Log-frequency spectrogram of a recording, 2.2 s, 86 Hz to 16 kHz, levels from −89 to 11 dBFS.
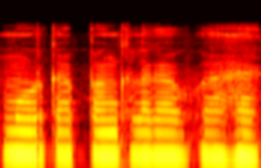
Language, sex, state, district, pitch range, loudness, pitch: Hindi, male, Bihar, West Champaran, 130-135 Hz, -15 LUFS, 130 Hz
